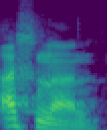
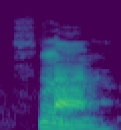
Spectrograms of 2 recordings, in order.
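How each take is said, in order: First: It is said with a Bhojpuri regional pronunciation. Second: It is said with a standard Hindi pronunciation. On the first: "वो उनकी बोली का प्रभाव है" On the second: "ये शुद्ध है"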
